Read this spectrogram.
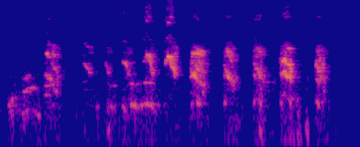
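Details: Four-week-old Cavalier King Charles Spaniel puppies in a pen, from Daisy's litter: a run of about a dozen short, soft whimpering squeaks at roughly two per second, each brief and mid-pitched, no other sounds present.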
